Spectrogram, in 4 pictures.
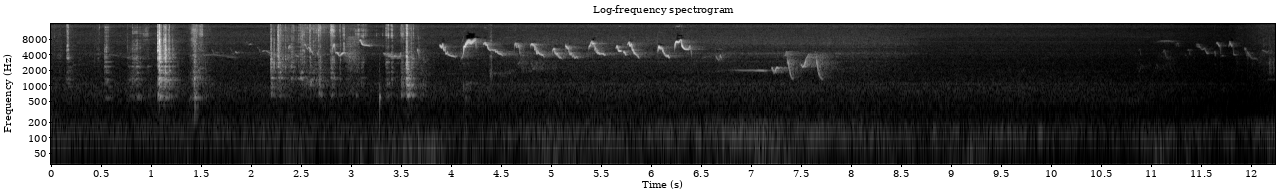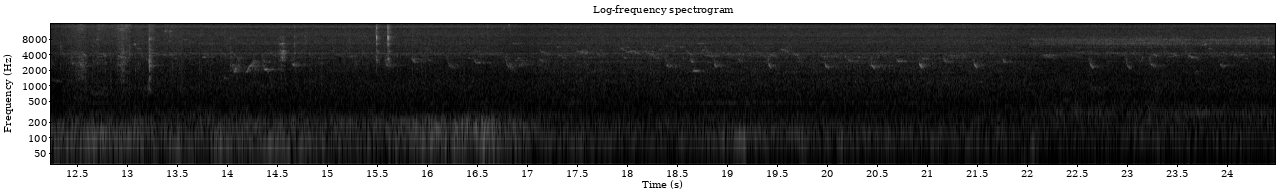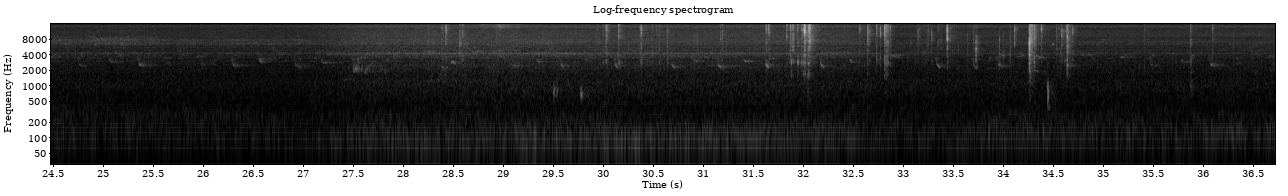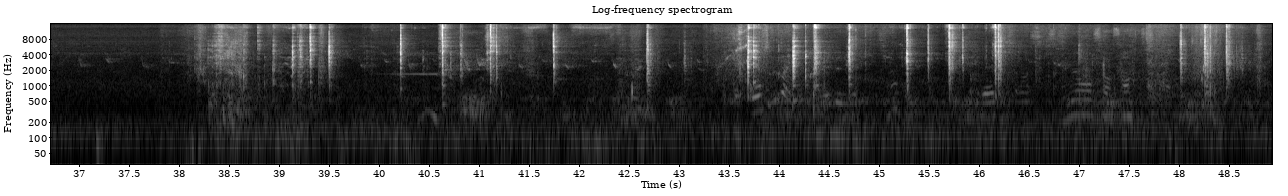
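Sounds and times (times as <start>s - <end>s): sharp clicks and clattering: 0.0s - 4.5s, 38.0s - 47.2s, 48.0s - 48.9s
faint birds chirping: 0.0s - 8.8s, 11.0s - 48.9s.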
